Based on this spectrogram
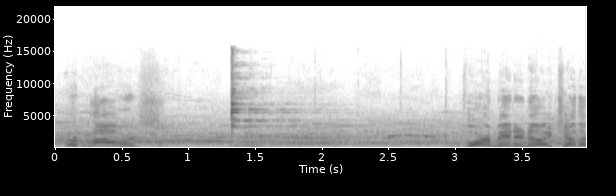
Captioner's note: bell ringing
